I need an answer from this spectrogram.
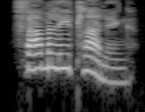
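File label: "family planning", British English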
